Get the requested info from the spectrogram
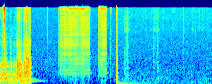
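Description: Leather seat cover being handled and pulled across the sewing-machine bench: a short loud clatter, about half a second of rustling and sliding, and a sharp knock a couple of seconds in.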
